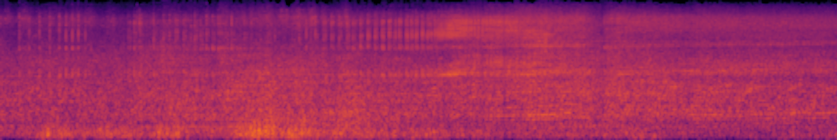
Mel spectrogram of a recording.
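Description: Steady noisy rumble of a train approaching in the distance, swelling a little twice.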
